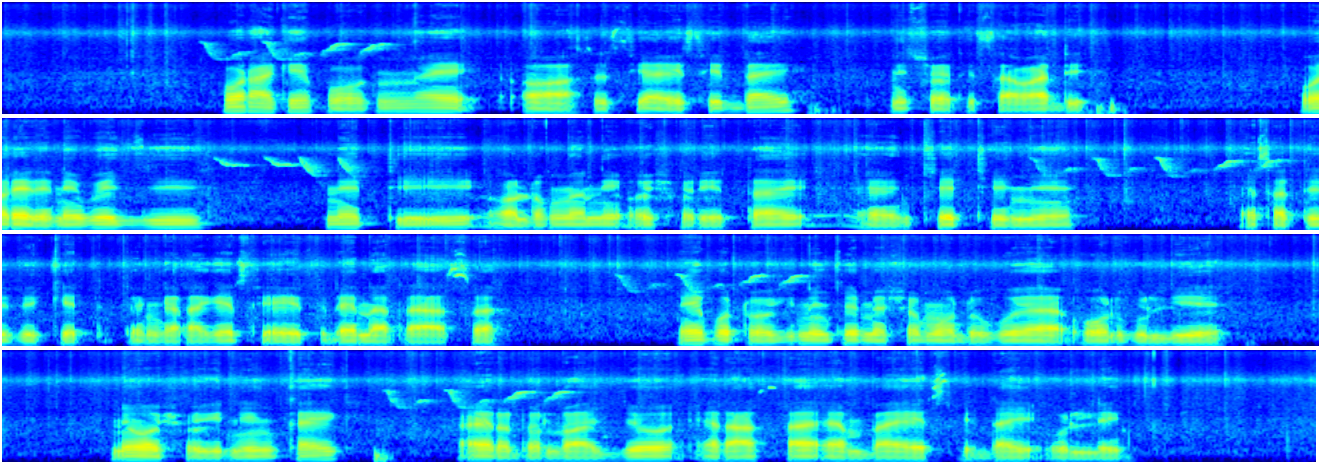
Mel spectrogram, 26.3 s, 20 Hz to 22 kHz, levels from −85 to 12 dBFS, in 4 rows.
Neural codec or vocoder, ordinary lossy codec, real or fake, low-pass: none; none; real; none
